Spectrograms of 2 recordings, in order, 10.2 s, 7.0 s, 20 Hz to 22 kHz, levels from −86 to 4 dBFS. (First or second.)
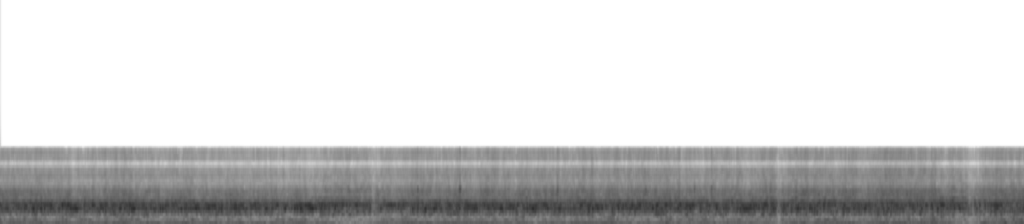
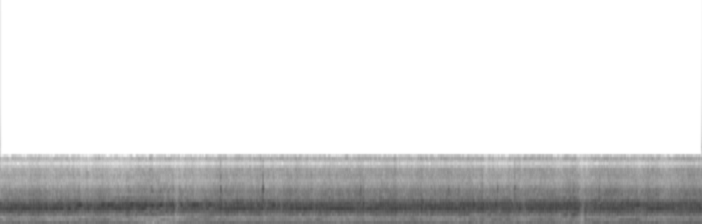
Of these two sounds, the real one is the second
